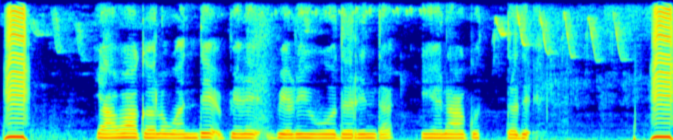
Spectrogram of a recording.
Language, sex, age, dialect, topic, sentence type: Kannada, female, 25-30, Dharwad Kannada, agriculture, question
